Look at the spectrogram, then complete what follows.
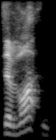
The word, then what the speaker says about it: Davieau: I know it's like Davieau. Davieau. It's Davieau. just Davieau. It's Davieau, but we pronounce it here, and we've been pronouncing it Davieau for 2 generations, anyways. It's Davieau since they came from Canada. They pronounce it Davieau.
